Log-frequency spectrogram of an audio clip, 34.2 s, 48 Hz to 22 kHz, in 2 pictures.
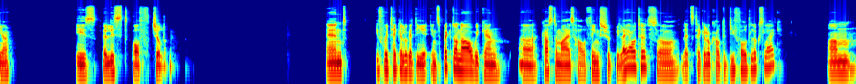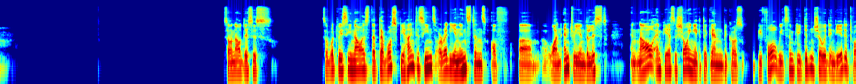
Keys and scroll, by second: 14.7 ctrl+shift+super+F9.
